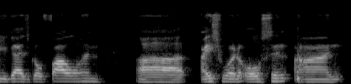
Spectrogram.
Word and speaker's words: Icewater Olson: It's Icewater Olson, exactly how it's spelled.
